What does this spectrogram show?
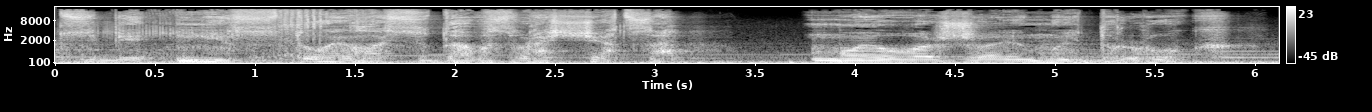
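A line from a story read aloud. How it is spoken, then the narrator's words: Hoarse rasp. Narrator (Russian): Более прохрипел, нежели сказал синий маг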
